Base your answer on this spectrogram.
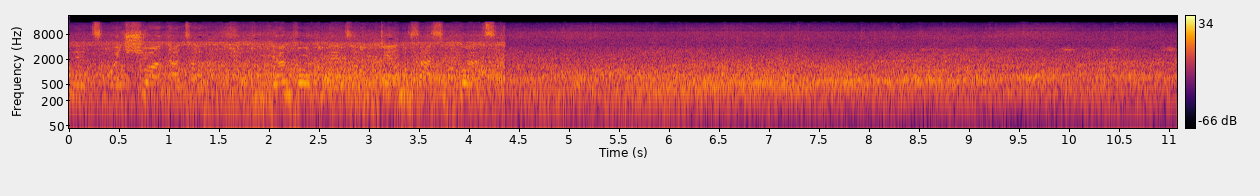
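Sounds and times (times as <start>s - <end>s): motor vehicle running: 0.0s - 11.0s.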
